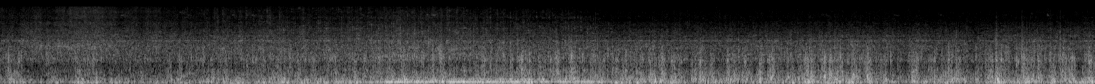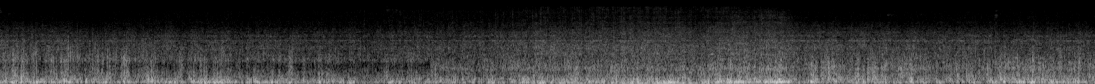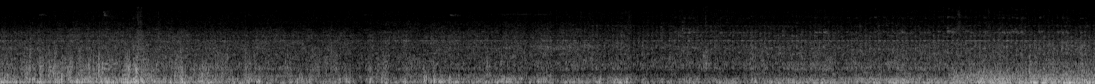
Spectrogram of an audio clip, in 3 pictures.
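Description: Engine and road noise of a vehicle driving along a road, heard from its side window, with wind rushing at the microphone. The engine's low hum grows louder about four to six seconds in and again around eighteen seconds.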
